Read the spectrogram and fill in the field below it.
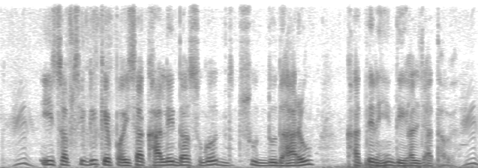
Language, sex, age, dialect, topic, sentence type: Bhojpuri, male, 18-24, Northern, agriculture, statement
